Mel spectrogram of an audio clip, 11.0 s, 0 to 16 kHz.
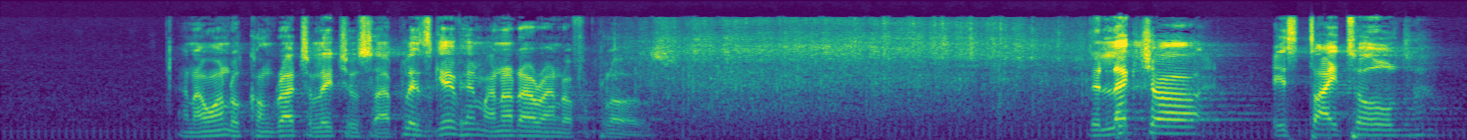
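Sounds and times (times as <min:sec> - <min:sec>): audience applauding: 0:05.0 - 0:08.6.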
